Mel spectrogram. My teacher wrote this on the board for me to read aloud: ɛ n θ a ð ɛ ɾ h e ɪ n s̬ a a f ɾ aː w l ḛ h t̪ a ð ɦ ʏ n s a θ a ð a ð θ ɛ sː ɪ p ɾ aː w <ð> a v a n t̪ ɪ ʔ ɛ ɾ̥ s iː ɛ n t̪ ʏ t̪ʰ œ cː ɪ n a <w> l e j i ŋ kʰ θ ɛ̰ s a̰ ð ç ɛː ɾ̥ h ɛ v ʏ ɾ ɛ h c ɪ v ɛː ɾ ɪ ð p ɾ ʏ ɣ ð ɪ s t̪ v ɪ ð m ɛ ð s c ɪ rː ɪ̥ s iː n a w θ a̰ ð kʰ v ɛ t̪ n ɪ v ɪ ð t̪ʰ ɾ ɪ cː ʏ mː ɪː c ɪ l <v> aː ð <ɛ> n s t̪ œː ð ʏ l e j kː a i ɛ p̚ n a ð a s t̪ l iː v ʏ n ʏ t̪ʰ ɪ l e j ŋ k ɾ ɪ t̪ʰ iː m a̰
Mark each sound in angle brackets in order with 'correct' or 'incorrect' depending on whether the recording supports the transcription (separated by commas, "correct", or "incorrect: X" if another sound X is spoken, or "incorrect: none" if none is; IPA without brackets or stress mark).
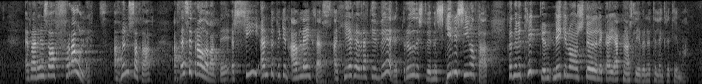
correct, incorrect: v, correct, incorrect: a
